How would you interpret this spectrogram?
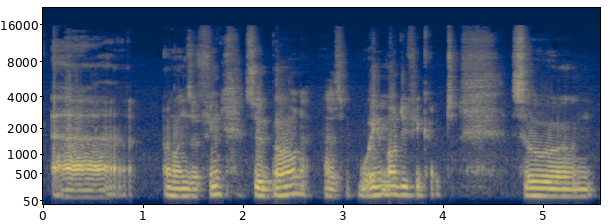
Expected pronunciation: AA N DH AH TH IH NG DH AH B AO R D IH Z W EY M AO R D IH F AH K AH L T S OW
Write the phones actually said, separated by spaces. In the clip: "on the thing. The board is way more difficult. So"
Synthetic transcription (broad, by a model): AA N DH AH F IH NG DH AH B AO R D IH Z W EY M AO R D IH F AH K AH L T S OW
